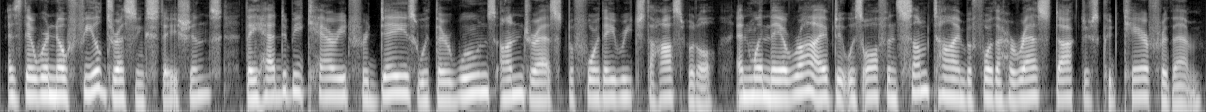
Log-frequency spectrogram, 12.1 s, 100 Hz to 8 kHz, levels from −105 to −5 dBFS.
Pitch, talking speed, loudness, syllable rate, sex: 180 Hz, 200 wpm, -19 LUFS, 5.2 syllables/s, female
